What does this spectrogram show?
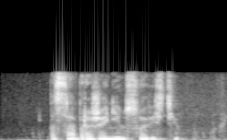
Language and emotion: Russian, neutral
